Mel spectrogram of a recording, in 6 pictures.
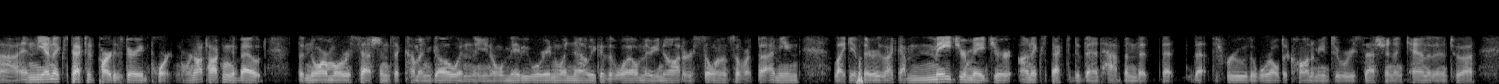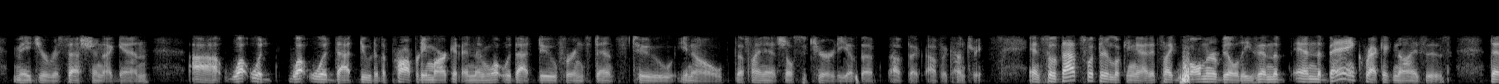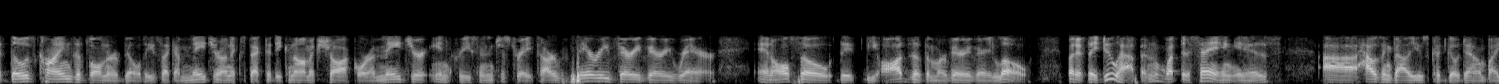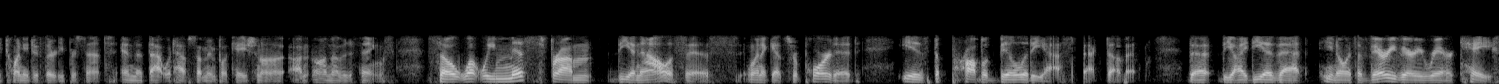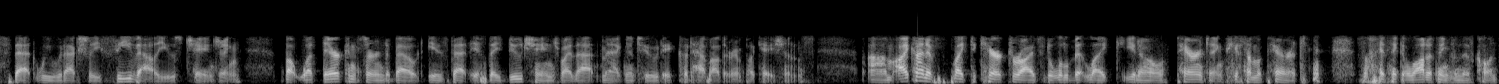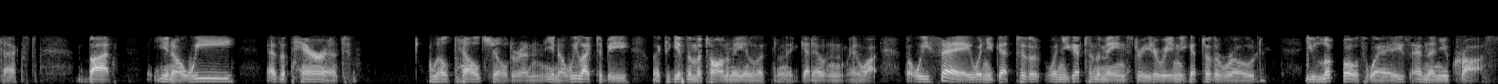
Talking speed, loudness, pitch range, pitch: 215 wpm, -22 LUFS, 95-120 Hz, 105 Hz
